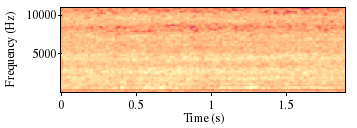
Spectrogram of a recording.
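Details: 1997 Dodge high-roof van, 360 V8, automatic, just started after sitting about 5+ years: steady even low rumble, no misses, knocks or surges; normal idle.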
